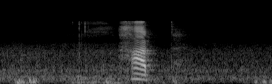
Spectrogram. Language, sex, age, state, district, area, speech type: Assamese, female, 45-60, Assam, Sonitpur, urban, read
